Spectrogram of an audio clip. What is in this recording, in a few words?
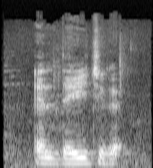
today, chamacoco; Puerto Diana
